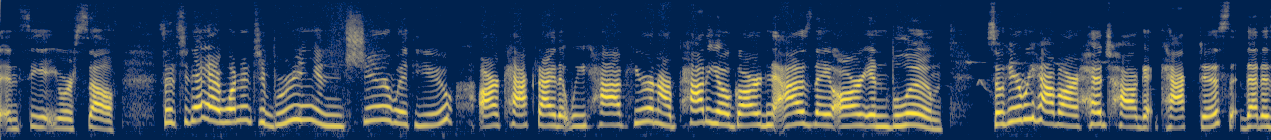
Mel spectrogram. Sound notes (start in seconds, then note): none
